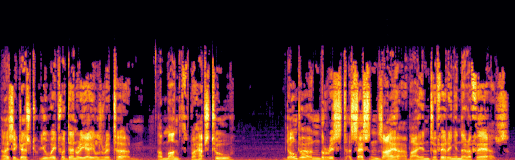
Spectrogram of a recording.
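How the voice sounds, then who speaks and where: A man's voice: mid-range voice, animated, measured pace, faint music behind, natural voice. An actor playing a pompous, cautious nobleman in a video game, formal and dismissive in manner. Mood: haughty, guarded. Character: haughty, cautious nobleman baron, dismissive husband. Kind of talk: scripted video game acting.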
